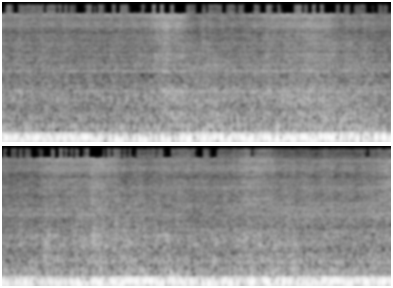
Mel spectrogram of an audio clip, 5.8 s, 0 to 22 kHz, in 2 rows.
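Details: 1964 Ford Thunderbird V8 after a top-end rebuild and a repaired spark plug wire: once briefly run, the lifters have pumped up; a deep, even idle with no ticking, now smooth.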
